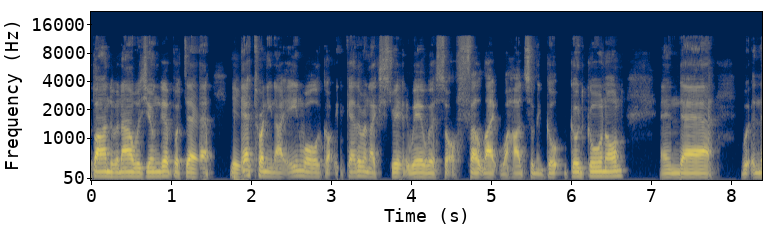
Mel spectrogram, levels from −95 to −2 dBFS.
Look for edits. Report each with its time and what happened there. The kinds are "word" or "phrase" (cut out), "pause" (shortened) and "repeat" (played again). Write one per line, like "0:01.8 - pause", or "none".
none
